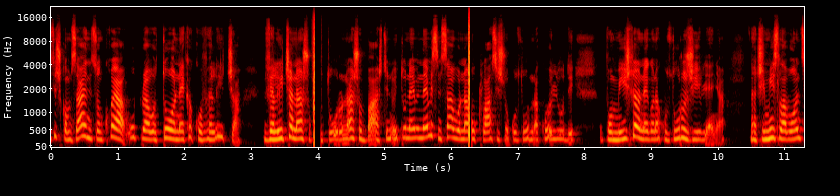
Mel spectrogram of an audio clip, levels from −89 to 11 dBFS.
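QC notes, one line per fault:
3.90–4.08 s and 6.26–6.32 s, wireless microphone squelch dropout: a short surge of hiss, then a gap of near silence lasting about 99 ms in the first and 40 ms in the second, before the speech resumes, at "našu baštinu i tu" and then at "klasičnu kulturu na koju" after "ne mislim samo na". The analogue FM radio link weakened until the receiver's squelch gated the output shut, briefly letting noise through before muting.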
